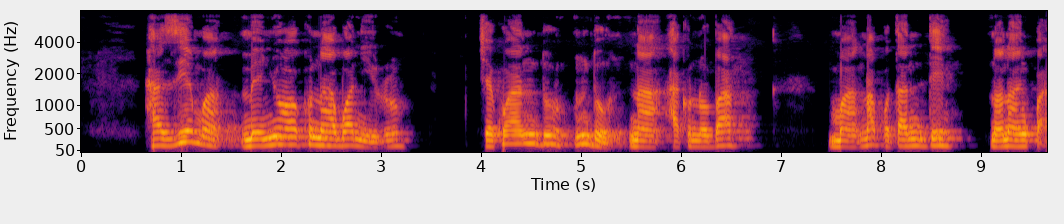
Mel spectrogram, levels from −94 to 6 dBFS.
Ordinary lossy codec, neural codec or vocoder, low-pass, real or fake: none; none; 7.2 kHz; real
